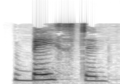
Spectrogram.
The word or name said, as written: basted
